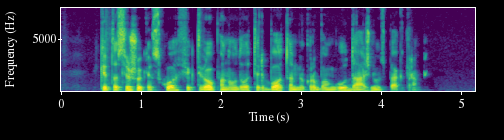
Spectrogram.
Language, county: Lithuanian, Marijampolė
